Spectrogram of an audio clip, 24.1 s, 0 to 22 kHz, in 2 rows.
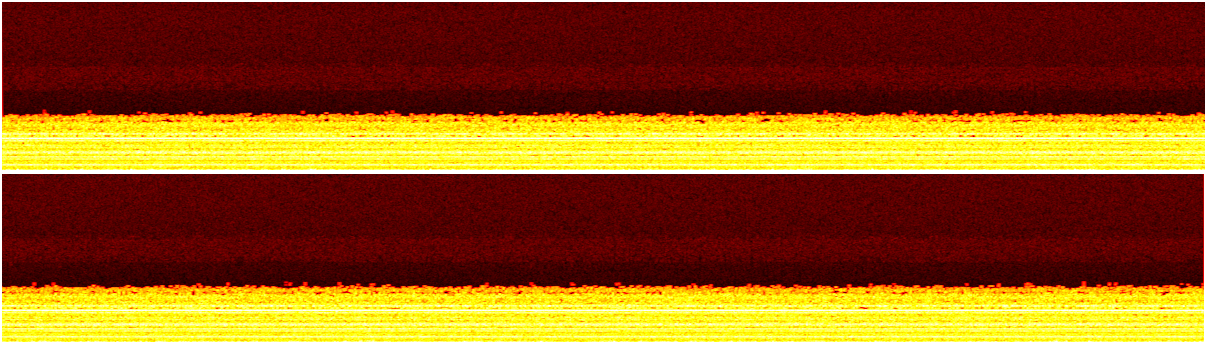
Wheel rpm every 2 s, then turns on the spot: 0, 0, 0, 0, 0, 0, 0, 0, 0, 0, 0, 0.
none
